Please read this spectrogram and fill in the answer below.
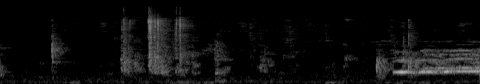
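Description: Light clicks and rustles as fried food is picked out of a basket into paper boxes. About four seconds in, a rooster crows once in one long, steady call.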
